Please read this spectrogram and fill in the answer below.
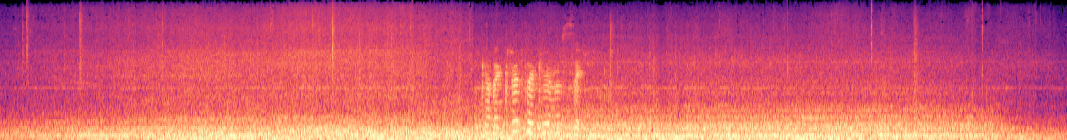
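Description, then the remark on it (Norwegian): A steady, dense low-frequency roar of jet engines heard from inside the cabin of an ordinary SAS airliner that has been converted into an air ambulance, constant throughout, with a brief cluster of faint chiming tones partway through. “Det er samme lyden du hører når du skal til Syden, Tromsø eller Bergen.”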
